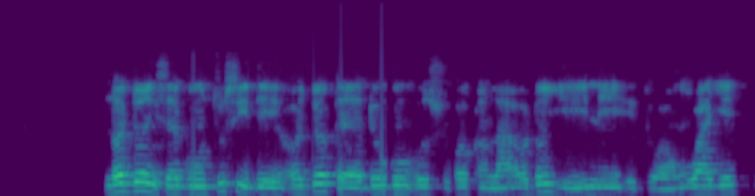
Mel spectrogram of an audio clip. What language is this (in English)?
Yoruba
